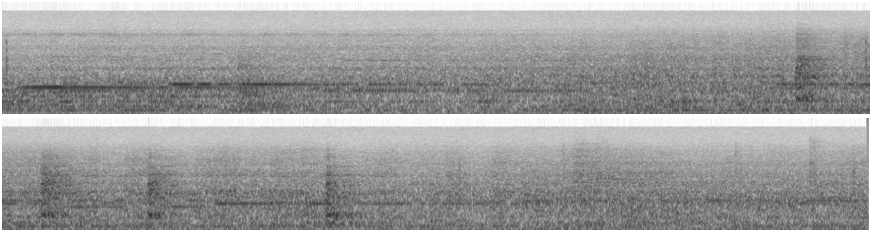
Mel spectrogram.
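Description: Inside the Argo Lawu express night train from Jakarta to Solo running at full speed, a loud, constant rumbling roar carries faint rhythmic wheel clicks over rail joints.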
